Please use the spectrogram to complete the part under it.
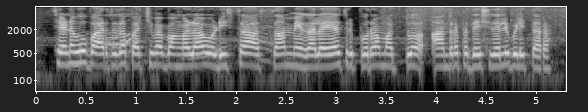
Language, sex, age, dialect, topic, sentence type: Kannada, female, 18-24, Central, agriculture, statement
